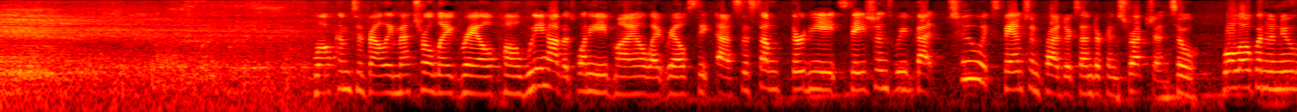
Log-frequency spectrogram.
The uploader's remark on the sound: While riding the LRT and streetcars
